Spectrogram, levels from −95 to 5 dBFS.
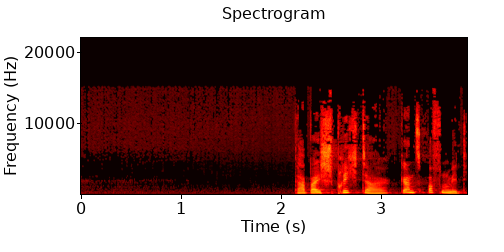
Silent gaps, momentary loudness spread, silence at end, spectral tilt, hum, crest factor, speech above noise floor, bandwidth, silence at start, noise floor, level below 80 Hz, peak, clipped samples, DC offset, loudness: none; 8 LU; 0 s; -3.5 dB/octave; none; 22 dB; 34 dB; 15.5 kHz; 2.15 s; -67 dBFS; -82 dBFS; -14 dBFS; under 0.1%; under 0.1%; -33 LUFS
